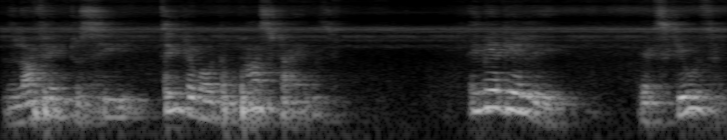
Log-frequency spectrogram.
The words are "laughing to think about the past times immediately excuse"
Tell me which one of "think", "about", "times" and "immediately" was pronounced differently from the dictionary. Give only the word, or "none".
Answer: think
